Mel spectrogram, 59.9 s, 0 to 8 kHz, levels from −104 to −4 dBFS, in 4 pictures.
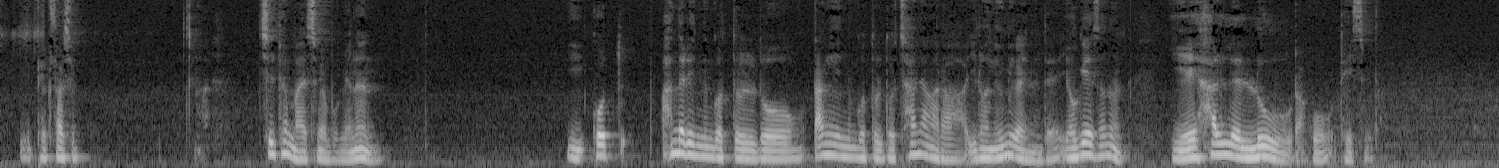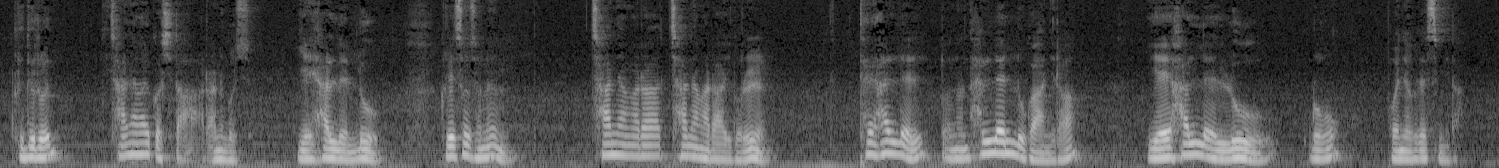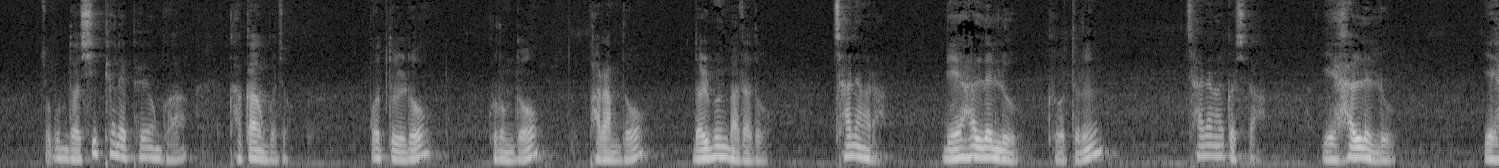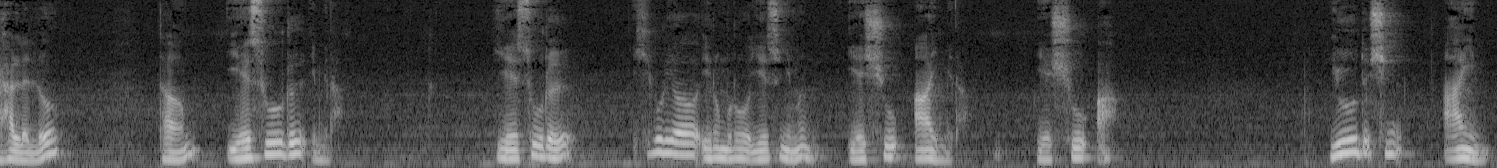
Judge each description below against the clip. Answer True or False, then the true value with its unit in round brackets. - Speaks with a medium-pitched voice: False (115 Hz)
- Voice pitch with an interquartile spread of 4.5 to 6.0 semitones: True (5.4 semitones)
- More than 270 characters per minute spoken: False (200 characters per minute)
